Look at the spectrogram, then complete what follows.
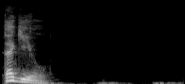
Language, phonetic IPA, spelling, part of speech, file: Russian, [tɐˈɡʲiɫ], Тагил, proper noun, Ru-Тагил.ogg
- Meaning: 1. Tagil (a river in Sverdlovsk Oblast, Russia) 2. Nizhny Tagil (a city in Sverdlovsk Oblast, Russia) 3. Verkhny Tagil (a town in Sverdlovsk Oblast, Russia) 4. type of Russian main battle tank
